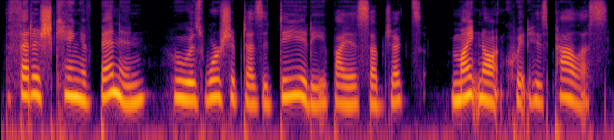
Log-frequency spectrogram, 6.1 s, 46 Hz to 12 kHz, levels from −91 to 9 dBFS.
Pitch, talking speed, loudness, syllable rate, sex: 225 Hz, 185 wpm, -18 LUFS, 5.0 syllables/s, female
